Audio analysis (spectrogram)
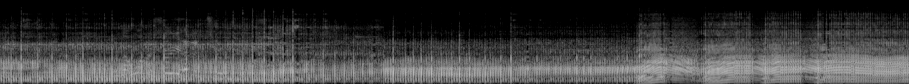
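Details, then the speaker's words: Old McCulloch chainsaw at full throttle with the high-speed carburetor screw opened too far: thick, blubbery note that sags and surges unevenly; bogging from an over-rich high-speed mixture. "so you can see what went on there hey like it was it was the high screw was quite aways open alright and it was really bogging"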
